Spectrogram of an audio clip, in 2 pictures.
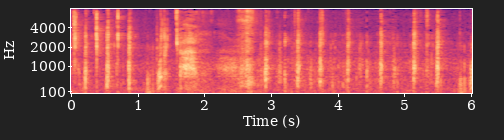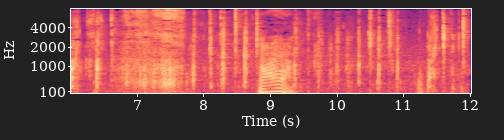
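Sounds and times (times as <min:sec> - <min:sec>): wet chewing mouth clicks: 0:00.0 - 0:01.7, 0:07.4 - 0:12.0
sucking slurp: 0:06.7 - 0:07.8.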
